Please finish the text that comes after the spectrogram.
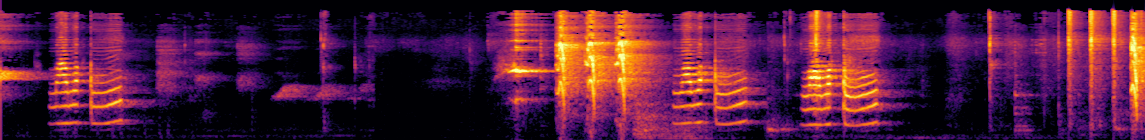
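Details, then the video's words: Urdu-speaking pet parrot indoors: several short sets of nasal, wavering speech-like syllables with falling and rising tones, scratchy squeaks between them, and sharp clicks near the end. "Alex Is A Funny Urdu Speaking Parrot"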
